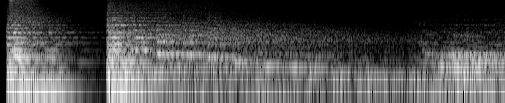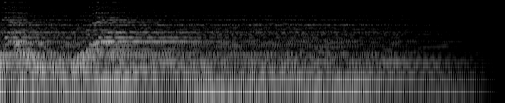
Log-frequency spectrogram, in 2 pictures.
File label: Orchestral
